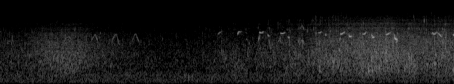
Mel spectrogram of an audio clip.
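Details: Sanderling (Calidris alba) at Quiberon, France, in May 2013, giving short, sharp, high 'twick' notes in quick irregular series over steady roaring surf and wind.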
